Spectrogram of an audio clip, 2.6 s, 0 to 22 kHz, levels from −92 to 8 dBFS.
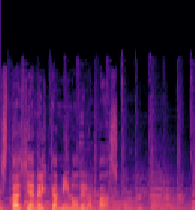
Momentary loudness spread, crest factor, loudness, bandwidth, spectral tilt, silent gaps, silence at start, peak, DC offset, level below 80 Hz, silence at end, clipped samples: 17 LU; 22 dB; -21 LUFS; 16 kHz; -5 dB/octave; none; 0 s; -2 dBFS; under 0.1%; -44 dBFS; 0 s; under 0.1%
